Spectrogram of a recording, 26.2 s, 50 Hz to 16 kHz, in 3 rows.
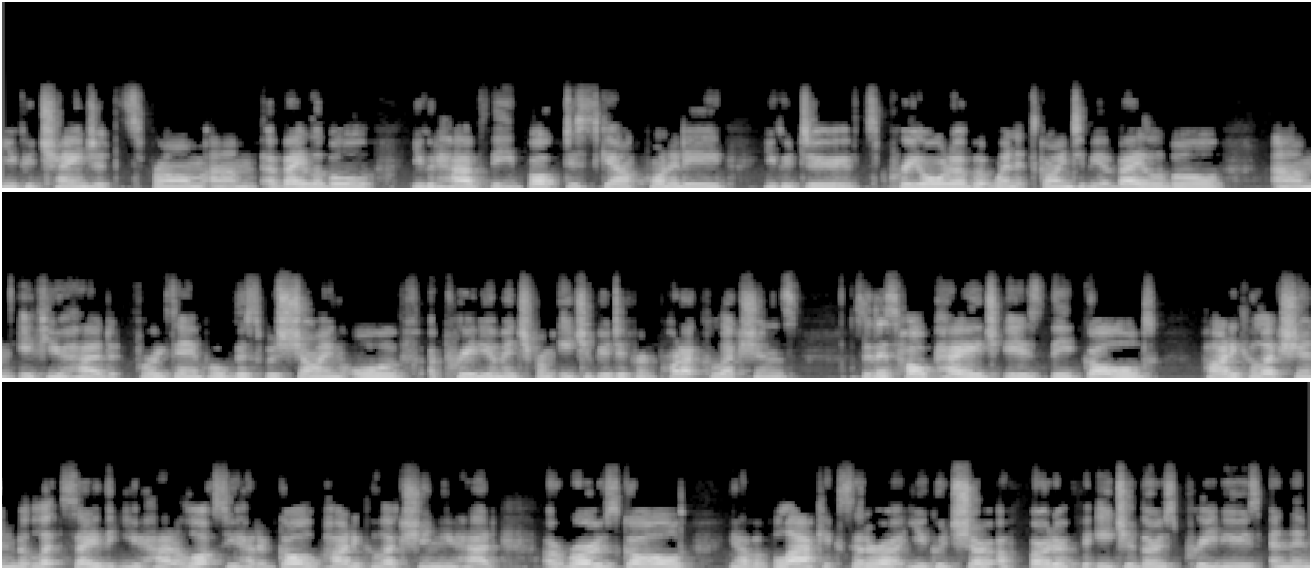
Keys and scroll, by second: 14.5 ctrl+-.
